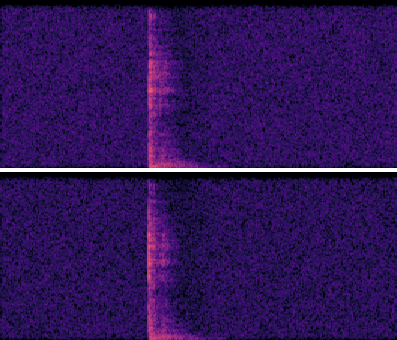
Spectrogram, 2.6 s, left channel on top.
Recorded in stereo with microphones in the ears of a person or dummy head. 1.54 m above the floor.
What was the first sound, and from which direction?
A door slam, 60° right (ahead or behind).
